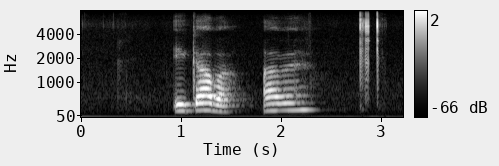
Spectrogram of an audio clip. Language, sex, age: Northern Sotho, male, 21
